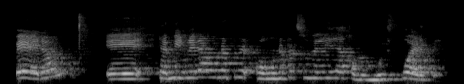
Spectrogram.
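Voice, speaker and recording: Audible room echo surrounds a woman speaking at a fairly slow pace, her high pitch showing ordinary variation. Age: 20s. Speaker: fashion designer and school coordinator. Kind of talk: interview.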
